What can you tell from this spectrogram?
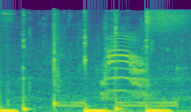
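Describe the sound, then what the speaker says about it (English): A cat in the video game Stray meows several times in quick succession. The meows are close, clear and alone. "There's your meow"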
